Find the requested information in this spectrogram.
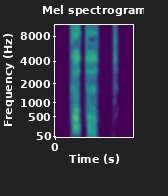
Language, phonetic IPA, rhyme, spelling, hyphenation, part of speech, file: Hungarian, [ˈkøtøtː], -øtː, kötött, kö‧tött, verb / adjective, Hu-kötött.ogg
- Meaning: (verb) 1. third-person singular indicative past indefinite of köt 2. past participle of köt: bound, tied, knitted etc; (adjective) 1. strict, fixed 2. bound 3. knitted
